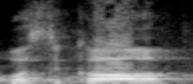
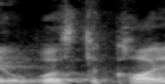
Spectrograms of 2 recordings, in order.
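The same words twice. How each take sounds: First: Loud, raised call to the crowd; rallying call. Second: Said in the usual way. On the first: Real, not acted. Activist rouses the crowd to chant, rallying call. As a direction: call it out for a response. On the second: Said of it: "when we say".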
